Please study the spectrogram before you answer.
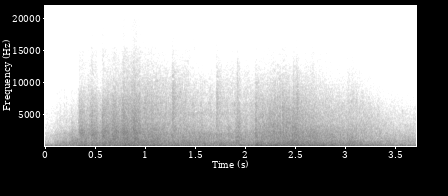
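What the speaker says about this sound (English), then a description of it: "ME410 coming in for the bombing strike." Me 410 bombing strike in the Steel Division II wargame, a dense rumbling series of overlapping explosions and blasts rolling on for several seconds, distant and fairly faint.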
